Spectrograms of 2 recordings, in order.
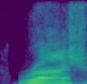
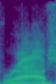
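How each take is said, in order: First: The vowel sounds like the one in 'brush'. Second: The vowel sounds like the one in 'couch'. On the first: Someone else says the name this way. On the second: This is how the speaker says the name.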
